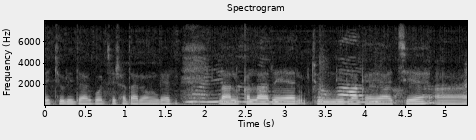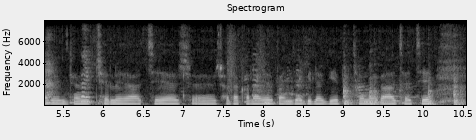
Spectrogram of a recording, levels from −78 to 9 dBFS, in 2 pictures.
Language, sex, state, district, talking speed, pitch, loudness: Bengali, female, Assam, Hailakandi, 120 wpm, 165 Hz, -18 LUFS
